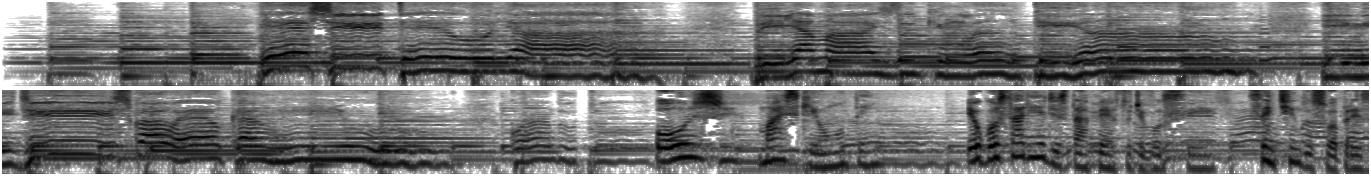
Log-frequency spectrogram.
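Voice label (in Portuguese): dia dos pais female distante, voz feminina; linda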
